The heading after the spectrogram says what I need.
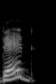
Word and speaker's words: dead: And dead, it's said like bed, not bead.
